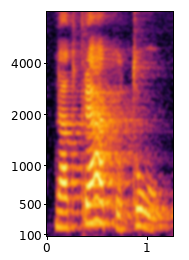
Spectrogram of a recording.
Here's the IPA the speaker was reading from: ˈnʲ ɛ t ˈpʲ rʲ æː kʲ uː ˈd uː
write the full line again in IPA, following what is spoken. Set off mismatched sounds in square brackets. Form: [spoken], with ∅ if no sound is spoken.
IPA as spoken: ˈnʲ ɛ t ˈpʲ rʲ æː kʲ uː [ˈt] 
